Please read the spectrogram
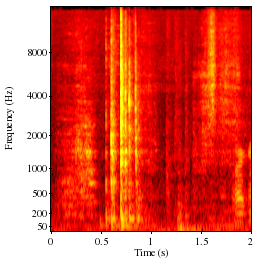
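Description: A plastic snap-together beehive frame being handled and popped apart: a brief rub, then two sharp plastic clicks about a second apart, the first the louder.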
